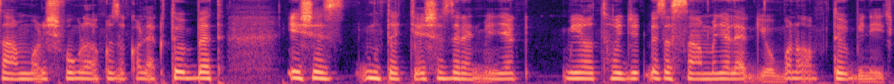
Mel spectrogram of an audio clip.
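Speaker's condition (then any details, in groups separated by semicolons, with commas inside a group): Deafness; congenital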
